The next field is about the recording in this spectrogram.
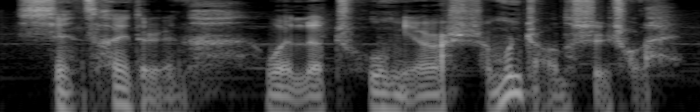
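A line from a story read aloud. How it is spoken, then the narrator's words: Chuckling. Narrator (Chinese): 黄景亮嘿嘿一笑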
